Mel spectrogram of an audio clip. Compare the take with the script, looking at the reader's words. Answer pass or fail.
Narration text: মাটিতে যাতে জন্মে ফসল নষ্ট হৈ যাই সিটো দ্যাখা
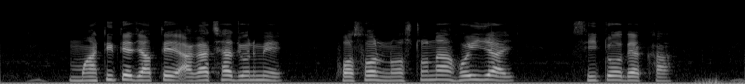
fail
